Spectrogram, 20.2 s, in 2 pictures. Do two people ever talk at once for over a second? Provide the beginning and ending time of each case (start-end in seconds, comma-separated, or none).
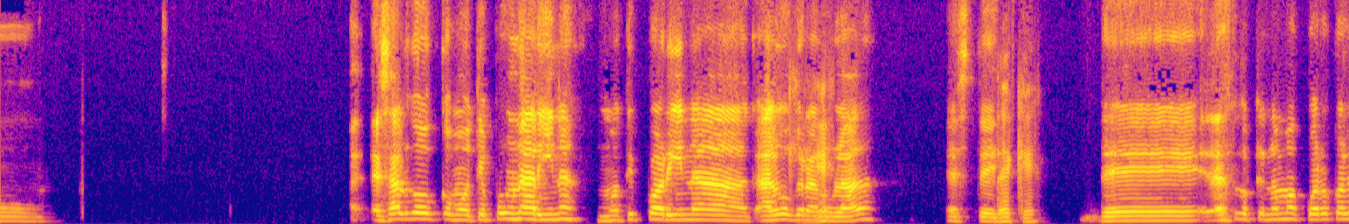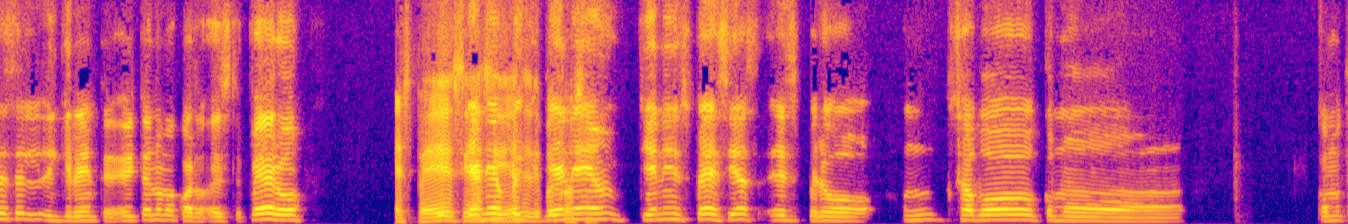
13.3-14.6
